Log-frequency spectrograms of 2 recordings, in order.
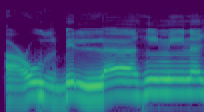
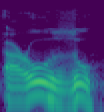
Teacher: جو ذال پہ ضمہ ہے اس کو خوب واضح کر کے پڑھیں گے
